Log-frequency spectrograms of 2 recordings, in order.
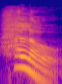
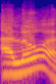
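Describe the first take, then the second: First: The word starts with a breathy h sound. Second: The word starts directly with a vowel sound. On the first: The speaker calls it right. "ஹ. உச்சரியுங்கள்" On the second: The speaker calls it wrong. "அலோ அல்ல"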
